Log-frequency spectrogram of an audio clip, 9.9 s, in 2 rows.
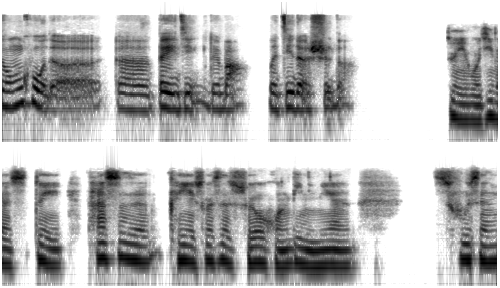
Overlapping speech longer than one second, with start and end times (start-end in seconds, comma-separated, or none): none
